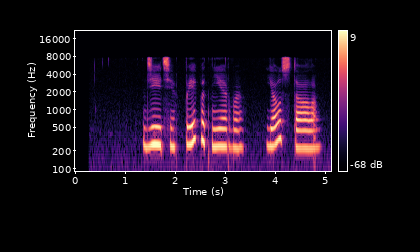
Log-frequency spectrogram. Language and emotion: Russian, sad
